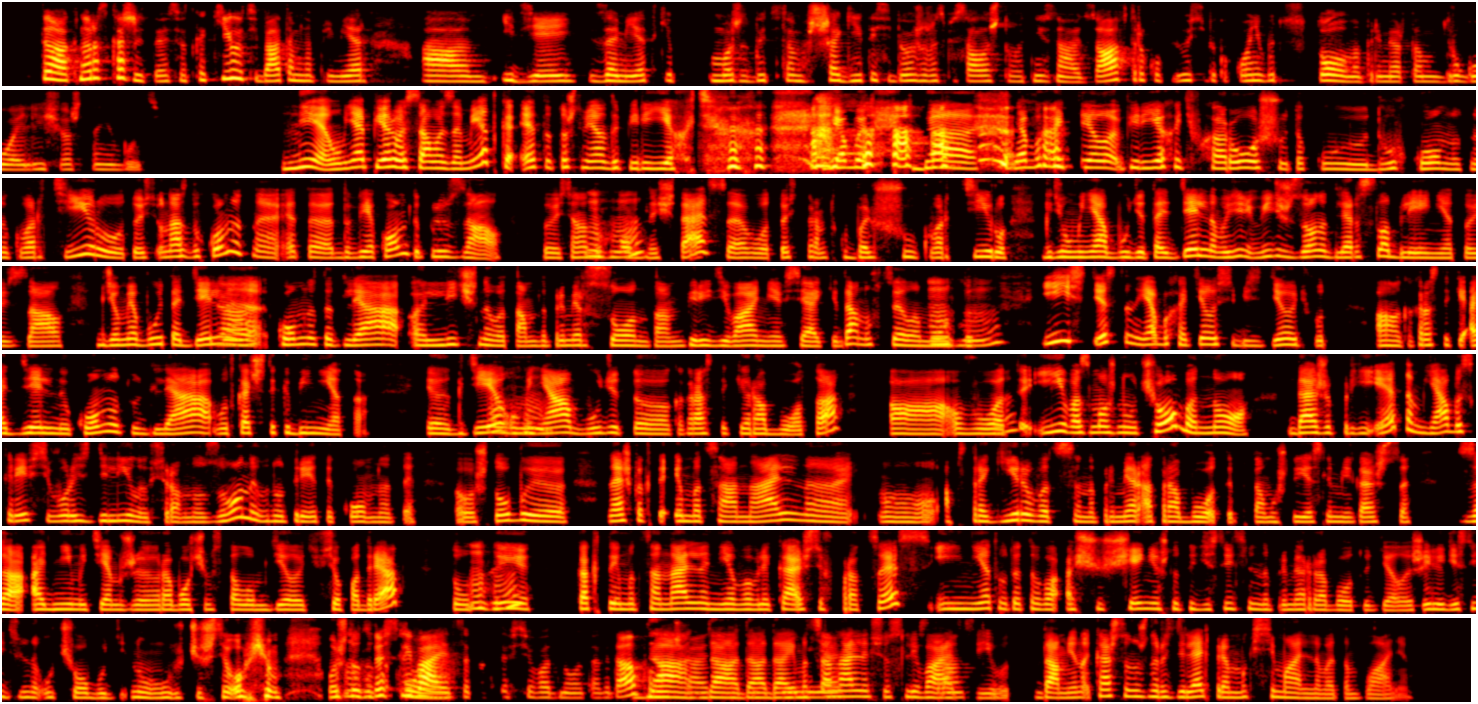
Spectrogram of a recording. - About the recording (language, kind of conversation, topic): Russian, podcast, Как вы обустраиваете домашнее рабочее место?
- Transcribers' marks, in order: laugh; chuckle; laughing while speaking: "в общем"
